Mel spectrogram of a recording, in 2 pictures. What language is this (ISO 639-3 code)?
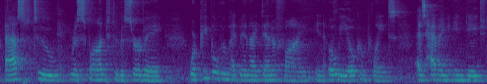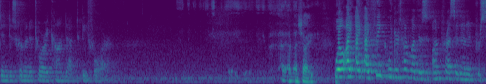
eng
